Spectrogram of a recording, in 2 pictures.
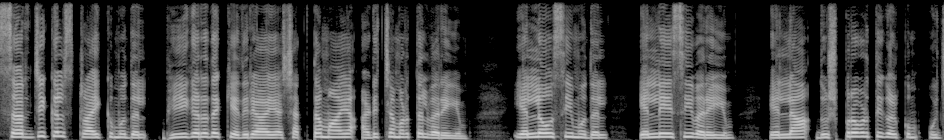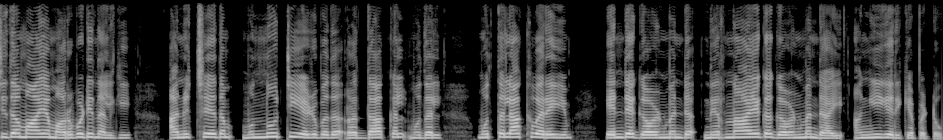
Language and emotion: Malayalam, neutral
